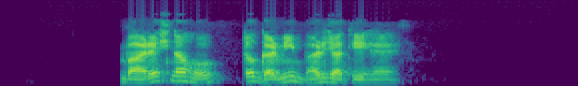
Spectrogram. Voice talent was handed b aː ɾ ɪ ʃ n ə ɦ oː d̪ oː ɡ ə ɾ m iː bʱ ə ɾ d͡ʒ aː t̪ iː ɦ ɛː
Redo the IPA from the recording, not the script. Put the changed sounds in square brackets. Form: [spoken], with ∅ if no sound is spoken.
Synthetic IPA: b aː ɾ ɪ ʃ n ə ɦ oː [t̪] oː ɡ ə ɾ m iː bʱ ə ɾ d͡ʒ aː t̪ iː ɦ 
